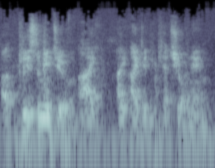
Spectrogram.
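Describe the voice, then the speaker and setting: A man's voice: medium pitch, normal speed, distant mic, natural voice. A man playing a fawning, pompous and awkward trial lawyer in a live stage play, often stammering. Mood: flustered, fawning. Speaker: stage actor. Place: small theatre studio, recorded from the audience. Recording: echoey stage recording from afar, faint noise.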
